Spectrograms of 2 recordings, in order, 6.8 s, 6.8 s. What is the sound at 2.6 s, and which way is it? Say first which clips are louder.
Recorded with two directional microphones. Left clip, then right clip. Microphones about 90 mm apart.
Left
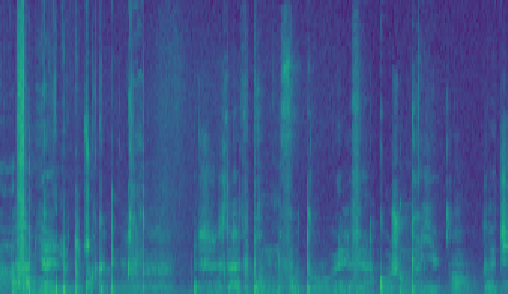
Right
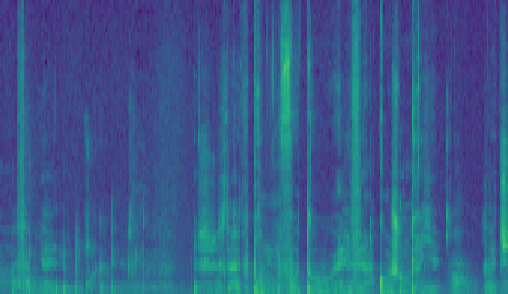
Whispering: right 4 dB; 20° right (ahead or behind).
